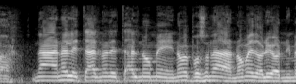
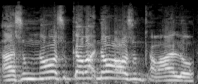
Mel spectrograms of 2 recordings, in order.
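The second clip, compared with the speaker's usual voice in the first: surprised, higher with each restart; rising surprise; 7 semitones higher, 5 dB louder than usual. Real, not acted. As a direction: pitch climbs high in confusion. Confused at a shape in the dark.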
